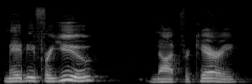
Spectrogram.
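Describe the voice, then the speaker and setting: A man as lovestruck cowboy, fairly high male voice, stubborn, plainspoken, rustic, radio drama. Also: takes it slowly. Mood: defiant. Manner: plainspoken, rustic Western speech. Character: earnest, stubborn, unarmed cowboy in love. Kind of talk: old-time radio Western acting.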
